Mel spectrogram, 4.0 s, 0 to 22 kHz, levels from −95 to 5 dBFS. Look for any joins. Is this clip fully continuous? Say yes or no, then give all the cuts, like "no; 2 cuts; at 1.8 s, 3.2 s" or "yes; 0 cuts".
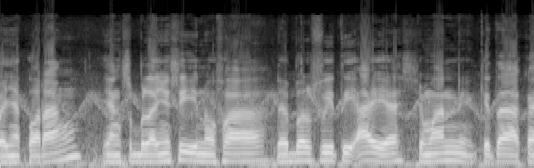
yes; 0 cuts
